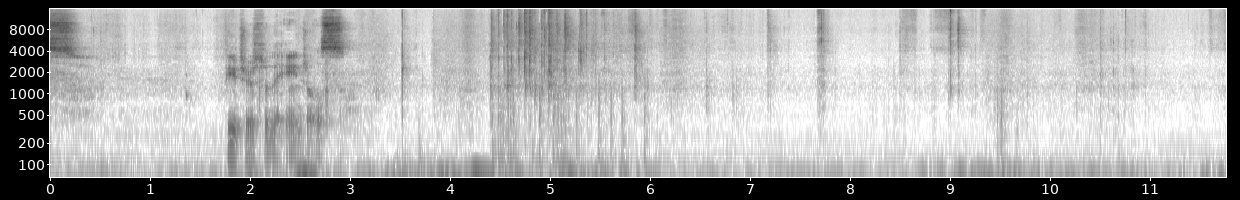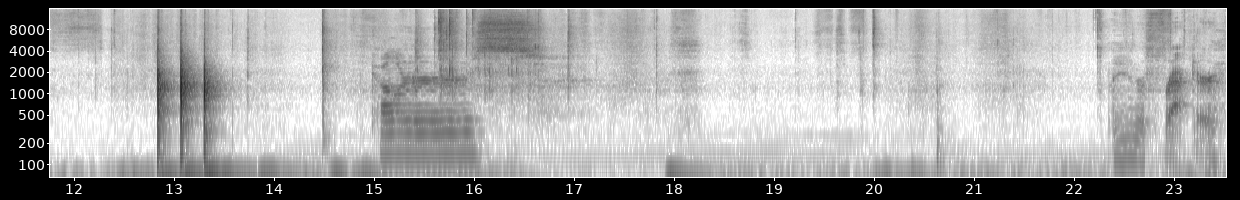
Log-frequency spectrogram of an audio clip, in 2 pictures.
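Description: Plastic card sleeves crinkle and rustle in hands.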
